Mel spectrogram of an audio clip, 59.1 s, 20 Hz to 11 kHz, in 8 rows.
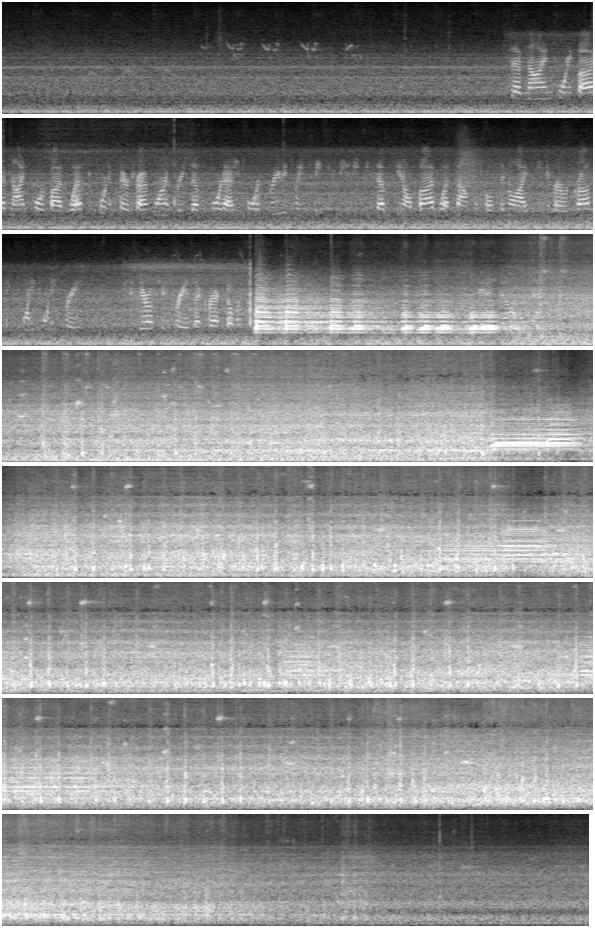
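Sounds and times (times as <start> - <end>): train air horn blasts: 17.9 - 21.5, 28.2 - 30.1, 34.9 - 36.9, 40.4 - 41.2, 44.0 - 46.0
train wheels clicking on rail joints: 21.4 - 29.0, 30.0 - 56.4.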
